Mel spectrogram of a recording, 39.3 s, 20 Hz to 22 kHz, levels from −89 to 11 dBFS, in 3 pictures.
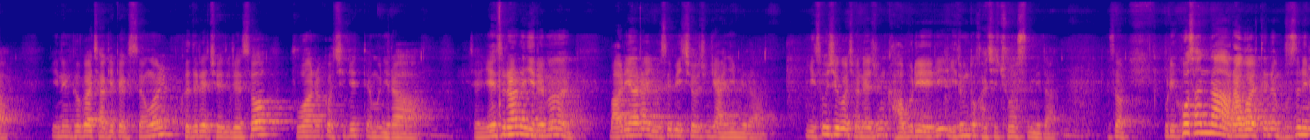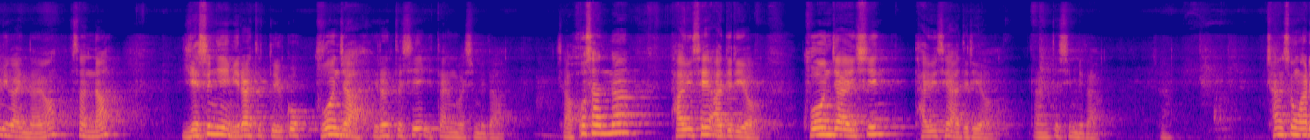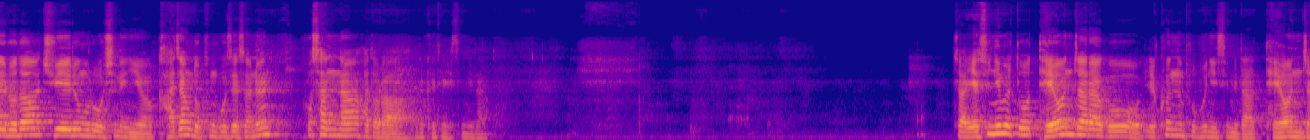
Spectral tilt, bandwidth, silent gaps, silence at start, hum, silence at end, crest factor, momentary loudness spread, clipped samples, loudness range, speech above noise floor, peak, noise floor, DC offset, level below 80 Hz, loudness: -4.5 dB/octave; over 20 kHz; none; 0 s; none; 0 s; 22 dB; 17 LU; under 0.1%; 7 LU; 40 dB; -2 dBFS; -62 dBFS; under 0.1%; -62 dBFS; -22 LUFS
